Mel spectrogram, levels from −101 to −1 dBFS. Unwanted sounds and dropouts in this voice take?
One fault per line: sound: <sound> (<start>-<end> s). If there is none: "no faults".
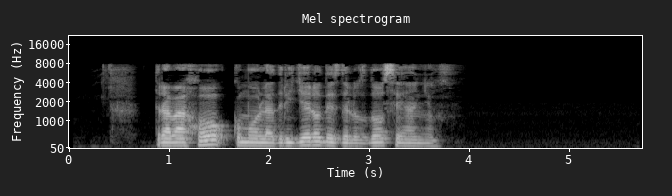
no faults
